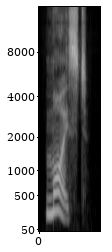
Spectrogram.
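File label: "moist" English, British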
